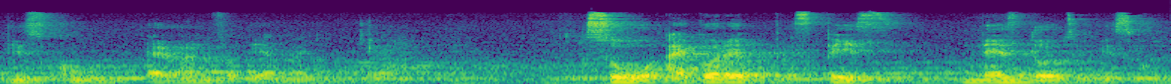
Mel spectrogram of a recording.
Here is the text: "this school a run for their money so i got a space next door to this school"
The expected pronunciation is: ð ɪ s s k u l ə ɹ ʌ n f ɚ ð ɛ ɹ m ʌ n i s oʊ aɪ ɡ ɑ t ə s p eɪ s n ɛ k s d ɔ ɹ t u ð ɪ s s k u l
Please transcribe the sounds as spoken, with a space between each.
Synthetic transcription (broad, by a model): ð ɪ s s k u l ə ɹ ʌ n f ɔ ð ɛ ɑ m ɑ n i s oʊ aɪ ɡ ɑ t ə s p eɪ s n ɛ s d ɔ t u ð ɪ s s k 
